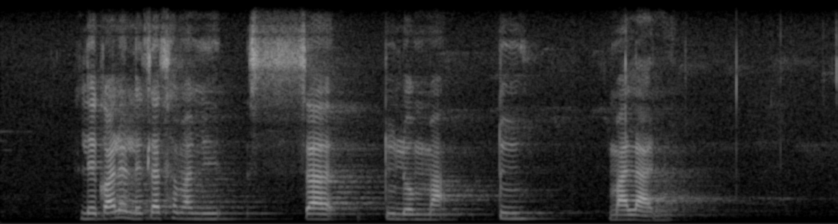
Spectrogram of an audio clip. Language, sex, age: Tswana, female, 20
